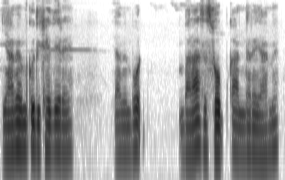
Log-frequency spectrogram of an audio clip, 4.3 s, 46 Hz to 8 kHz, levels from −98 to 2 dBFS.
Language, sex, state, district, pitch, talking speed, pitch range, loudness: Hindi, male, Arunachal Pradesh, Papum Pare, 110 Hz, 250 wpm, 105-115 Hz, -22 LUFS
